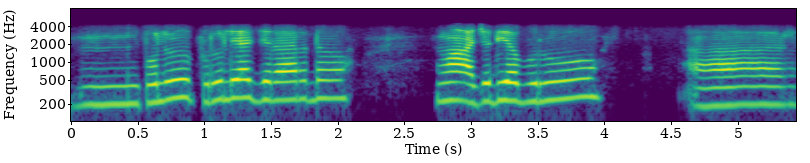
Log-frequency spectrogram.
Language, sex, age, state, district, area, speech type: Santali, female, 18-30, West Bengal, Purulia, rural, conversation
